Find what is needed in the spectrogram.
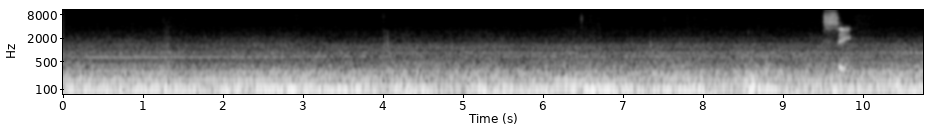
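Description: Steady low rumble inside the cabin of a Dodge Charger SRT Hellcat Redeye being driven, its supercharged 6.2-litre V8 running under light load along with road noise. A short high-pitched sound comes near the end.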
